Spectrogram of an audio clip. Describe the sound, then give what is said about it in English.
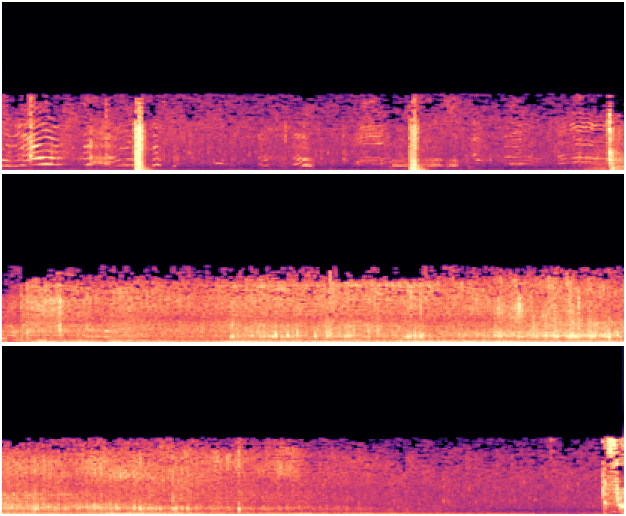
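Two sharp thuds, like car doors shutting, as a woman is shoved into the car, then an engine turns over and the car rumbles steadily and loudly as it pulls away, the noise easing only slightly toward the end. “Rising up, you're shoving her in the car.”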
